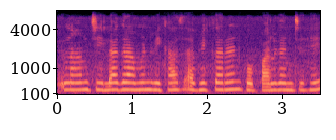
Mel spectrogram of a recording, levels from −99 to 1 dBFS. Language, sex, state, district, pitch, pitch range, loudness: Hindi, female, Bihar, Gopalganj, 250 Hz, 245-255 Hz, -22 LUFS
